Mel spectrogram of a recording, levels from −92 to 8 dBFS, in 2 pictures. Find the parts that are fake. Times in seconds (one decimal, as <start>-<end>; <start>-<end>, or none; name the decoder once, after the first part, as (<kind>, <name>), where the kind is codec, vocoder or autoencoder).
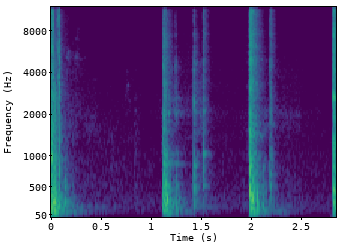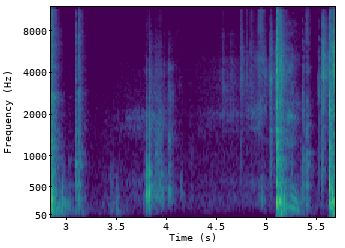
1.0-2.7 (autoencoder, DAC-VAE); 3.8-5.0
